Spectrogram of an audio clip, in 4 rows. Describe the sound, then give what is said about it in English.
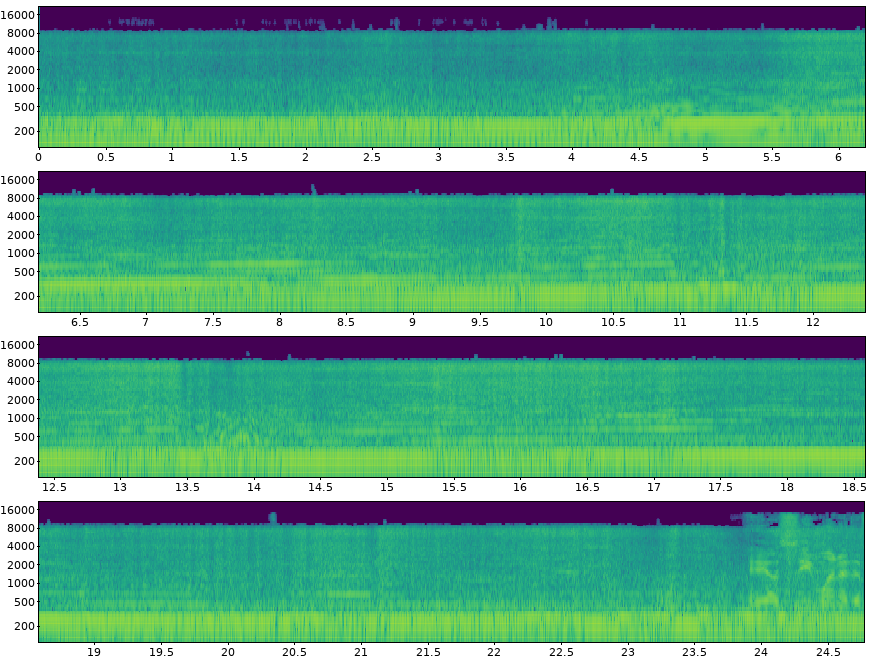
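The engine of a small Datsun 510 race car revs hard at the start of a race and climbs through the gears, pitch rising and dropping with each shift, second and third gear sounding the same, loud for the whole stretch with a burst of extra noise near the end. “So I'm driving a 510 Datsun that I've never driven before.”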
